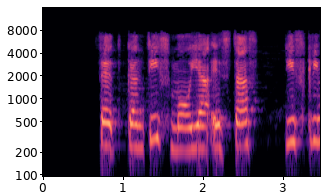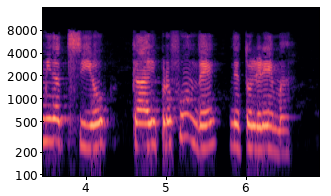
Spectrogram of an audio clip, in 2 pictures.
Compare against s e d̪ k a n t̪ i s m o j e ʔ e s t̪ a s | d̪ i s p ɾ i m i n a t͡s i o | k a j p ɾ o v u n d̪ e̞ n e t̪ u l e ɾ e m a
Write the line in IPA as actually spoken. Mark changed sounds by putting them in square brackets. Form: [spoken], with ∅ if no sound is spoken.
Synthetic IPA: s e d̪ k a n t̪ i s m o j [a] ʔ e s t̪ a s | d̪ i s [k] ɾ i m i n a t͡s i o | k a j p ɾ o [f] u n d̪ e̞ n e t̪ [o] l e ɾ e m a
